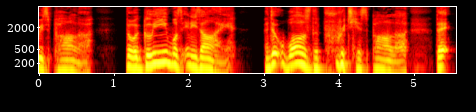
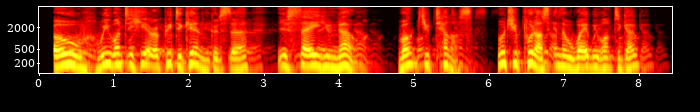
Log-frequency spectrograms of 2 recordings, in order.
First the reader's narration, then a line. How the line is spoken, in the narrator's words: So we pleaded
